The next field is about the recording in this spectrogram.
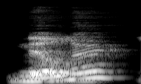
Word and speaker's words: Milne: I think that's how you say that, right? Milne? – Milne? Yeah, it's pronounced exactly the same as the guy who wrote Winnie the Pooh.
